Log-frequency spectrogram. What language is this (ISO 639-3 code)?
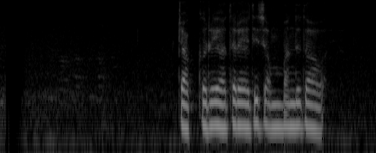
sin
